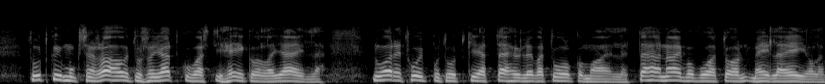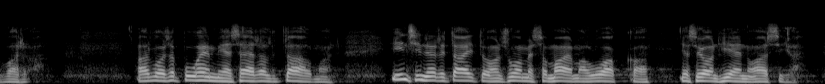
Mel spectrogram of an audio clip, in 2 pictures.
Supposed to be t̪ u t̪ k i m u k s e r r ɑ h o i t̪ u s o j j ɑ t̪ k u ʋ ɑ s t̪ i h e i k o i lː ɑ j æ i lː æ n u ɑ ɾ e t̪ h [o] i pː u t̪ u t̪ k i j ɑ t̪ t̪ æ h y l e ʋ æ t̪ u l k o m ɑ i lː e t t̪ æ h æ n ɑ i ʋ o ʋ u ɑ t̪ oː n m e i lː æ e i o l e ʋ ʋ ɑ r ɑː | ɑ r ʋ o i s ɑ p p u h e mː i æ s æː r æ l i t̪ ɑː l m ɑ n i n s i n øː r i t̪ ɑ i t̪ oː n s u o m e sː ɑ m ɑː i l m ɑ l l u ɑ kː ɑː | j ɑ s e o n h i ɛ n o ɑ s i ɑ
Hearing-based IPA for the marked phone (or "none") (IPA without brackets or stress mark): u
